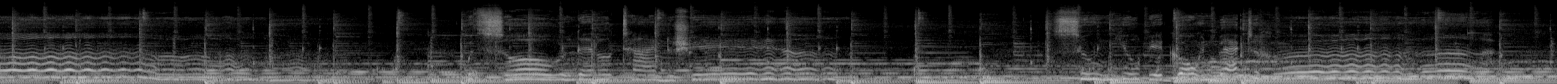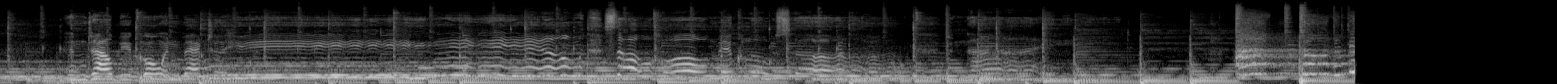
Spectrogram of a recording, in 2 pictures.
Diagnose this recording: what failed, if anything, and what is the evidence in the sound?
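The input went away near the end. At 29.12 s the sound cuts off mid-flow and what follows, right through to the end of the file at about 31 s, is dead digital silence, with no hiss or room tone underneath. That's an audio dropout to silence. The likely stage is upstream of the recorder, something like a disconnected device, a lost link or a mute. The writer kept committing silence for the last two seconds, and whatever happened there is gone.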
